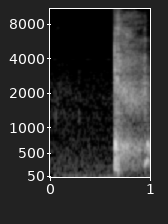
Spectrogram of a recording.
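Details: Son aged about 9 coughs in the background during a Chinese story reading, with train sound.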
